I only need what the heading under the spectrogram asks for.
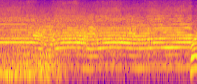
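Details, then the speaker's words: Oscillating cast saw cutting off a below-elbow wrist cast, arm relaxed with fingers in line with the radius: steady high whine, pitch shifting slightly as it moves along. "do not put the cast saw in and then move up you will cut them and you will slice them into several pieces it's not fun"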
